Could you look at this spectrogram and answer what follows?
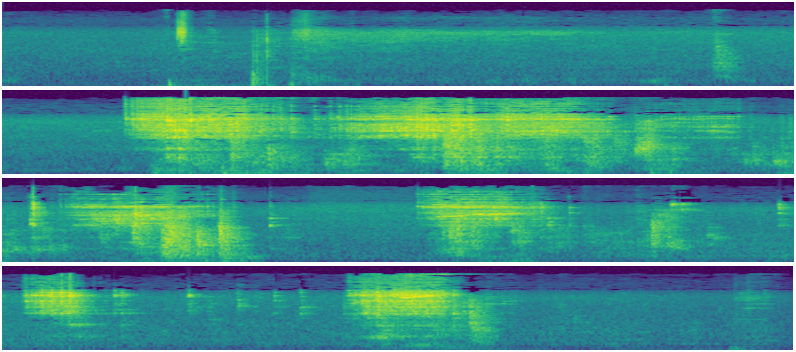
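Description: Metal chain of a hand chain hoist clattering and clinking in repeated spells as it is hauled, one long spell and then several shorter ones, to let water in to the mill's Francis turbine.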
